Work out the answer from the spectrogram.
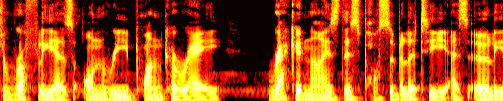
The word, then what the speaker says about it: Henri Poincaré: The French mathematician Henri Poincaré, whose name is pronounced roughly as Henri Poincaré, recognized this possibility as early as the 1890s,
